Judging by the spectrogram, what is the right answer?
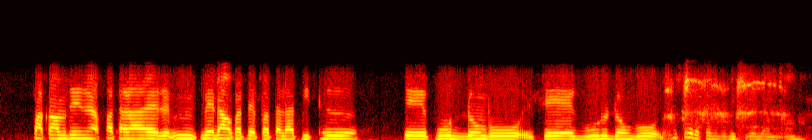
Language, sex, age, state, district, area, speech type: Santali, female, 30-45, West Bengal, Jhargram, rural, conversation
